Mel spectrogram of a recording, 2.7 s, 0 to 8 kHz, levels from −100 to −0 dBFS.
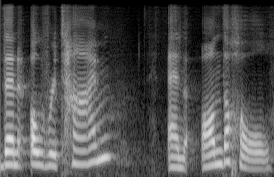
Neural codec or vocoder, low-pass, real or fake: codec, 16 kHz, 0.7 kbps, FocalCodec; 7.2 kHz; fake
